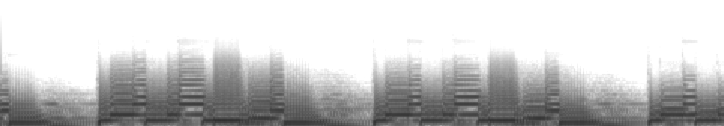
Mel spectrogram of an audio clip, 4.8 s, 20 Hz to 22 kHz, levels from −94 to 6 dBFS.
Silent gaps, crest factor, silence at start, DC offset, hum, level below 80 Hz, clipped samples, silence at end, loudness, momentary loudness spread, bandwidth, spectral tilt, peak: none; 12 dB; 0 s; under 0.1%; none; -36 dBFS; under 0.1%; 0 s; -21 LUFS; 7 LU; 3.6 kHz; -13 dB/octave; -8 dBFS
